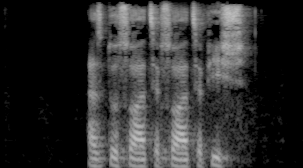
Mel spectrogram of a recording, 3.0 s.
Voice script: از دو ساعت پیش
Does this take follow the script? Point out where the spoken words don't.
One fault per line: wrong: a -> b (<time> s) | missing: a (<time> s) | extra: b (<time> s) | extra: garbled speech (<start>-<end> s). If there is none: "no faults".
extra: ساعت (1.6 s)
